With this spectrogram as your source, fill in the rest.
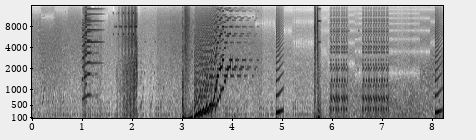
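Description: Chiptune sound effects chirp and blip in quick bursts.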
